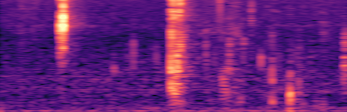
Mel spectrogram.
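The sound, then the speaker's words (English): Someone sips ice-cold water from a glass filled to the brim, quiet, with three brief wet gulping clicks spaced across a couple of seconds and no talking. “Let's take a sip.”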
